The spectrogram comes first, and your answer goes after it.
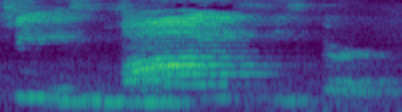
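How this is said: The stress is on my.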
